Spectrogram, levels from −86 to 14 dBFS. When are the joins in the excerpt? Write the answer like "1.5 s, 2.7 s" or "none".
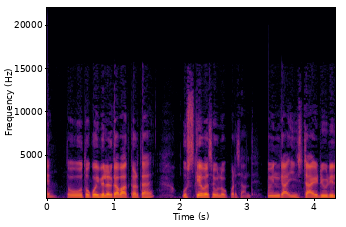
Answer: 3.3 s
